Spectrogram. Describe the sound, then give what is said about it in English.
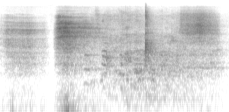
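A voice imitating heavy breathing into a small wired microphone during a meeting: a few faint, breathy exhalations and puffs, one longer and stronger than the others, with short gaps between them. “that's the thing you're hearing through the mic. It's just heavy breathing.”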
